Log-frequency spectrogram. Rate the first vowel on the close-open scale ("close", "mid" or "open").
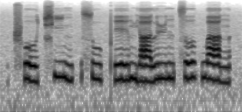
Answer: mid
